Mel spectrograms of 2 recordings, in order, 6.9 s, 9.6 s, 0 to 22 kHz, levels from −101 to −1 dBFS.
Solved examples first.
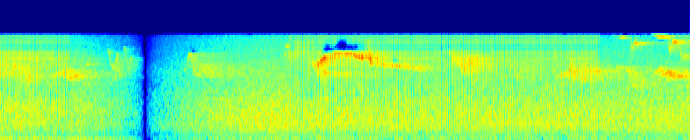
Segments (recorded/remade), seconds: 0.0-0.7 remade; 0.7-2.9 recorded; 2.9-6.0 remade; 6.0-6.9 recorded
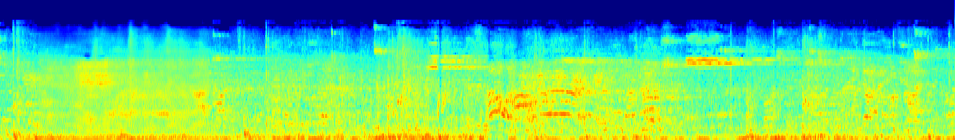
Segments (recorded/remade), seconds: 0.0-0.4 recorded; 0.4-2.1 remade; 2.1-9.6 recorded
